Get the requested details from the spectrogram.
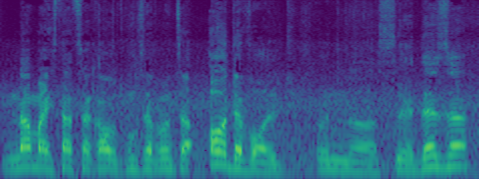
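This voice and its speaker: A man's voice: fairly high pitch, a little hiss or hum. A man casually talking through the day's sports betting tips outdoors, joking crudely and playfully mangling foreign team names. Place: outdoors, caught in rain.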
